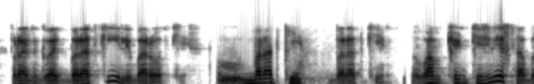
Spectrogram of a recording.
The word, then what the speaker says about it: Бородки: Он находится в деревне, правильно говорить, Бородки или Бородки? Бородки.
